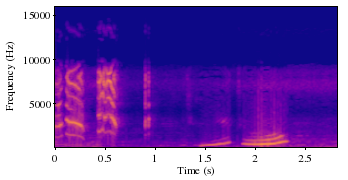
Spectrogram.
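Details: Hindi-speaking parrot in India: two shrill, high syllables, a short click, then two drawn-out rising tonal phrases like spoken words.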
